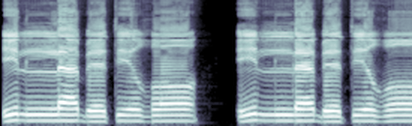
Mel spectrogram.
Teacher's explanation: Hanya dipantulkan saja tanpa ada hamzahnya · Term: qalqalah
